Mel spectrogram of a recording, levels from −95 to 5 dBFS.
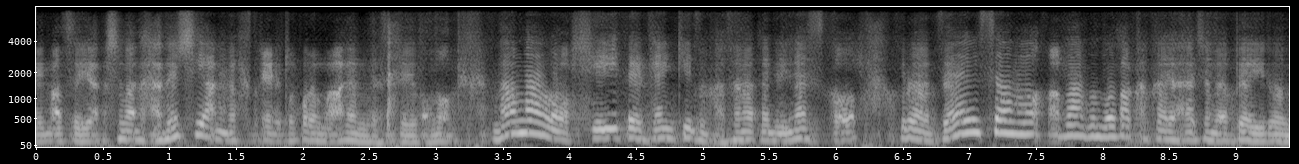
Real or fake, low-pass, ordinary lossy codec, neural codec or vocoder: fake; 7.2 kHz; none; codec, 16 kHz, 0.5 kbps, FreqCodec, smaller model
